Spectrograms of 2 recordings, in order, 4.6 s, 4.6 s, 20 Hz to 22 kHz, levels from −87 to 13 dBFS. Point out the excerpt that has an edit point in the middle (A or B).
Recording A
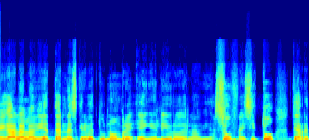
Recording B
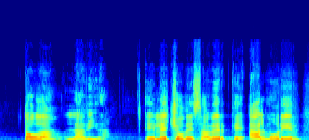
A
